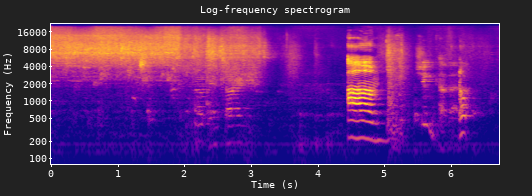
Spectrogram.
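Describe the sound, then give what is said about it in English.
Water running down a household drain as a steady rushing hiss beneath people talking over it. “There's so the drain's running now. I was gonna talk, and then there goes the drain.”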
